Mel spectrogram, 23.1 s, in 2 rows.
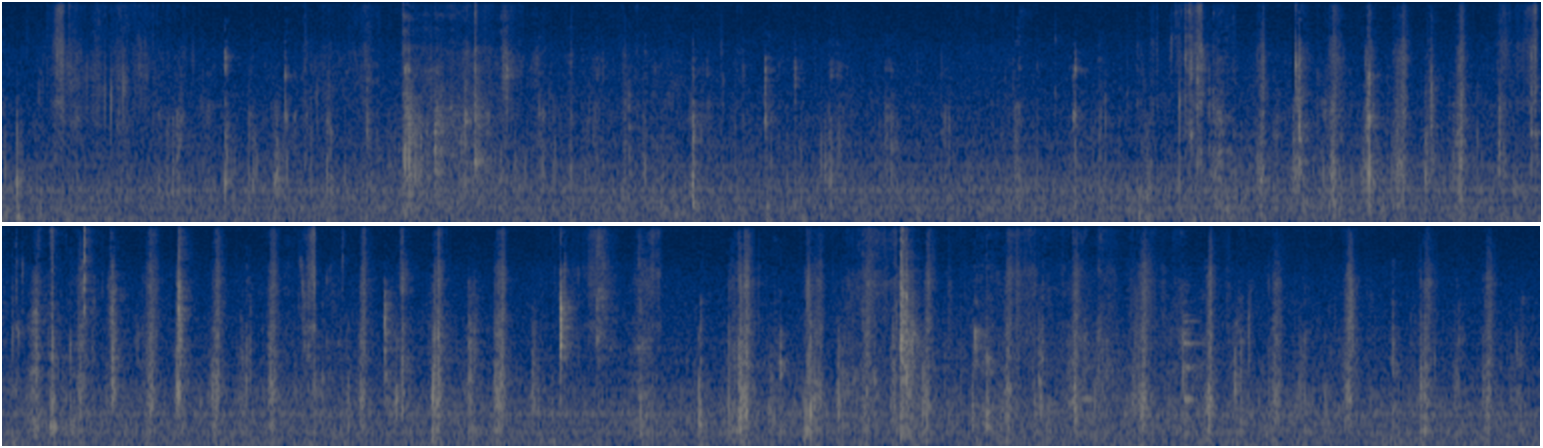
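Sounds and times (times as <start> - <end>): person chewing crunchy food: 0.0 - 23.0.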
